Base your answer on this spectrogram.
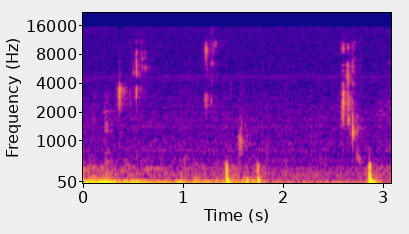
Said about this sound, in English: Eating a smoky hard boiled egg. ASMR style.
